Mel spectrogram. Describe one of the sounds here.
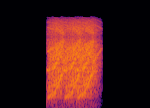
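A shimmering whoosh sounds as a shield rises.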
